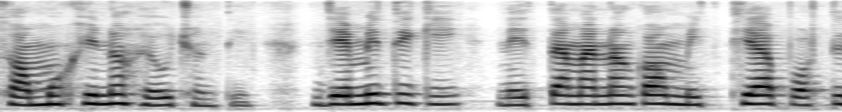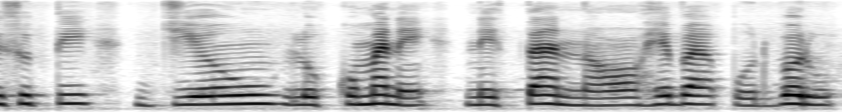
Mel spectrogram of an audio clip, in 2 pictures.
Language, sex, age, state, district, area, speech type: Odia, female, 18-30, Odisha, Ganjam, urban, spontaneous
